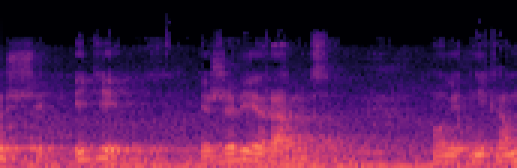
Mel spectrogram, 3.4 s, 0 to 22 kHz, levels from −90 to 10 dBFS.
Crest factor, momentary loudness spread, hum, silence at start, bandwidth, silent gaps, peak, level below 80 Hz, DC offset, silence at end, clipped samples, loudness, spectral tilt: 16 dB; 12 LU; none; 0 s; 11 kHz; none; -10 dBFS; -36 dBFS; under 0.1%; 0 s; under 0.1%; -28 LUFS; -8 dB/octave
